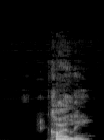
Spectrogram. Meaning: A boomerang
- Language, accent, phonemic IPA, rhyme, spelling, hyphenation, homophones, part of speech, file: English, Australia, /ˈkaɪ.li/, -aɪli, kylie, ky‧lie, kiley / kyley / Kylie, noun, En-au-kylie.ogg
